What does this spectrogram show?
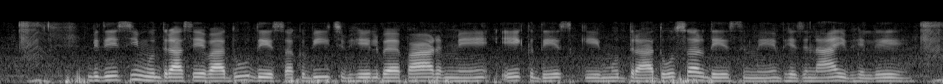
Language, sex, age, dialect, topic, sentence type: Maithili, female, 18-24, Southern/Standard, banking, statement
